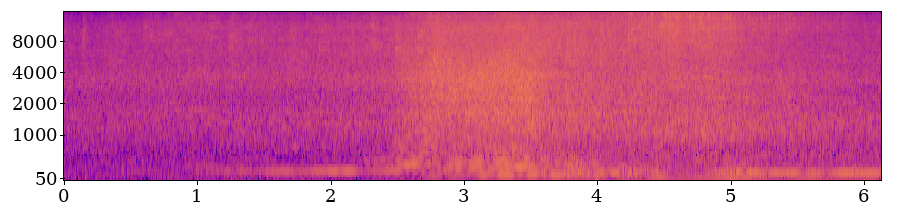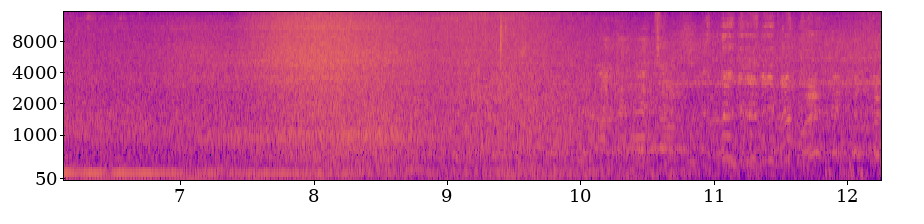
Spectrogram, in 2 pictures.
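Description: A motor vehicle's engine revving up, its pitch climbing over a couple of seconds, then dropping to a steady lower note that holds for about four seconds before fading.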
